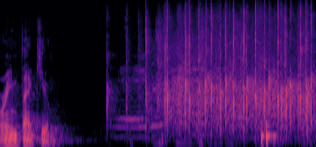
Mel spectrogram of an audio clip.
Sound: applause

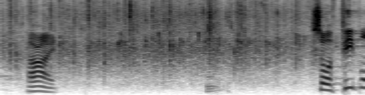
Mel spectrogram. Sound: applause

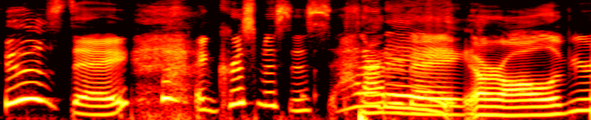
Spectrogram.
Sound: both laughing

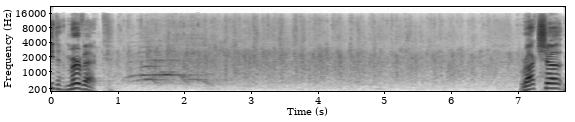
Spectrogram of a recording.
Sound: applause

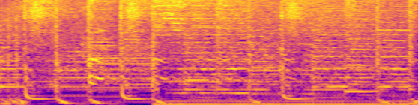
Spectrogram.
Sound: echoes

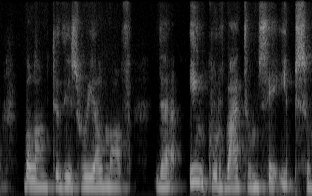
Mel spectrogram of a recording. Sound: speaks in Greek

